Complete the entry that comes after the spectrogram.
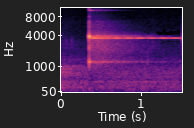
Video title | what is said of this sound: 요요 수업 신청했더니 50만 원짜리 요요 가지고 직접 찾아온 이유 / 도와줘요 종기쌤 11화 시식크 요요기술 도전 | 音がすごく深くて長く聞こえます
